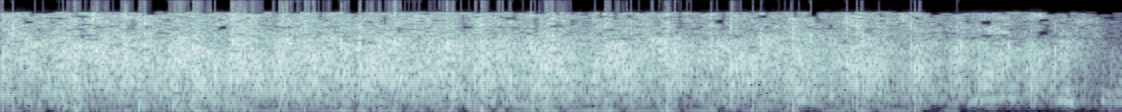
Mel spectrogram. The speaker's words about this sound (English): A round of applause.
